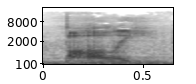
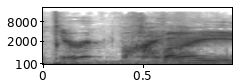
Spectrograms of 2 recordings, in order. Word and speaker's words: Bailly: I hate that you all call him Bali. It's Eric Bailly.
